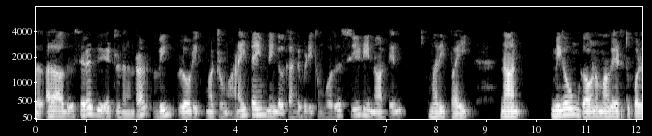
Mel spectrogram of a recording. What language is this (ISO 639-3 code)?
tam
